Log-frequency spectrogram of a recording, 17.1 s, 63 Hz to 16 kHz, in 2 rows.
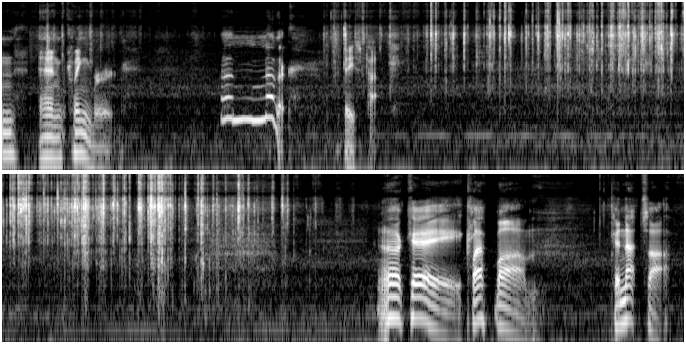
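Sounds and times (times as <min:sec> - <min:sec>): cards being handled: 0:00.4 - 0:01.9, 0:04.0 - 0:13.0
wrapper tearing and crinkling: 0:04.0 - 0:12.5.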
